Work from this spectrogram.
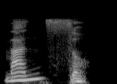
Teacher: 히읗 다음에 시옷이 결합될 때 뒤에 있는 시옷이 된 소리로 난다고 했어요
